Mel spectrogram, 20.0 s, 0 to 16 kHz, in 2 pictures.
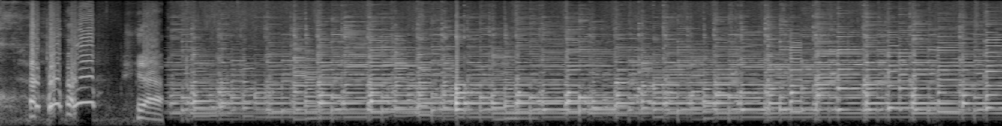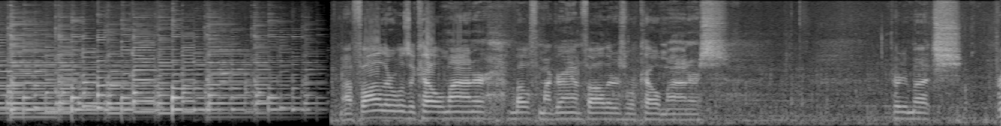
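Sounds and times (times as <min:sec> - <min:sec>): banjo playing bluegrass: 0:01.6 - 0:13.4.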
